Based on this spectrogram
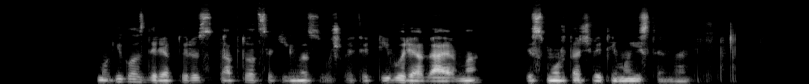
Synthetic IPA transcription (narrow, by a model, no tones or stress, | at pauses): moːkʲiːklˠoːsd̪ʲɪɾʲɛk̚t̪ɔɾʲʊst̪ɑːpt̪uːɐt̪sɐkʲiŋɡɐsʊʃɛfʲɛk̚ʲt̪ʲiːʋuːɾʲɛɐɡɑːʋʲɪmɑː | ɪsmʊɾt̪ɑʃʲʋʲiɛt̪ʲɪmuːiːst̪ɐɡɐ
